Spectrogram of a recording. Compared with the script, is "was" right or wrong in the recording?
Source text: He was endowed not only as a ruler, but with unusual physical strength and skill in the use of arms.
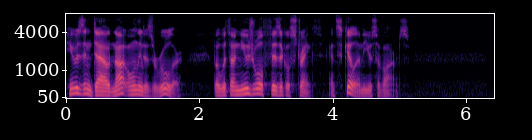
right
